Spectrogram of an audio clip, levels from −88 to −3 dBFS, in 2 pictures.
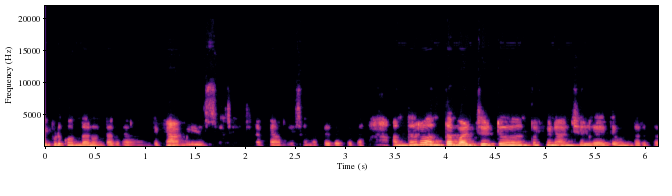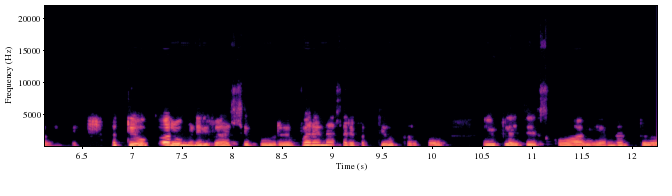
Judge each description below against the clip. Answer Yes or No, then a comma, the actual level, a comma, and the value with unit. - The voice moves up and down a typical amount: Yes, average, 3.4 semitones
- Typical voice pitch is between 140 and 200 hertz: Yes, high, 190 Hz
